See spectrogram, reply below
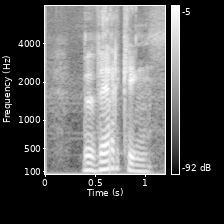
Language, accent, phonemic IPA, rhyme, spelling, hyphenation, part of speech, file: Dutch, Netherlands, /bəˈʋɛr.kɪŋ/, -ɛrkɪŋ, bewerking, be‧wer‧king, noun, Nl-bewerking.ogg
- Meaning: 1. edit 2. operation, calculation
